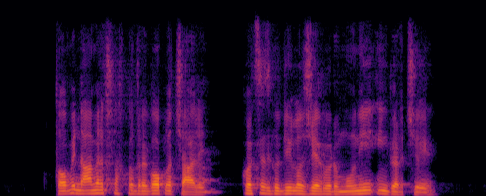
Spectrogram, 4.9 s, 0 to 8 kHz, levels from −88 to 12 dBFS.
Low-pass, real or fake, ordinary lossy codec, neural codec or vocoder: 7.2 kHz; fake; Opus, 64 kbps; codec, 16 kHz in and 24 kHz out, 1.1 kbps, FireRedTTS-2 codec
